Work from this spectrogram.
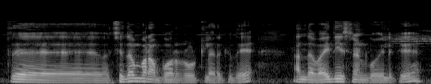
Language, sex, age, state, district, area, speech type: Tamil, male, 60+, Tamil Nadu, Sivaganga, urban, spontaneous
